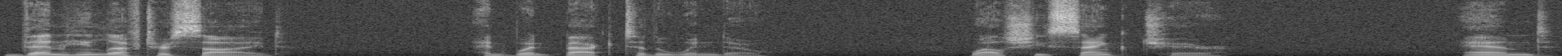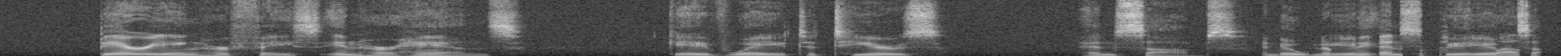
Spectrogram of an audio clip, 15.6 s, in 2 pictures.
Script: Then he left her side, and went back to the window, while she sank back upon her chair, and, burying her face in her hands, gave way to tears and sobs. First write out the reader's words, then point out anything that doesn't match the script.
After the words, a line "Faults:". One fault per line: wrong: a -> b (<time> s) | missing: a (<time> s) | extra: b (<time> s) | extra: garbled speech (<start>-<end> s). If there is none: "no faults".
Then he left her side, and went back to the window, while she sank chair, and, burying her face in her hands, gave way to tears and sobs. [garbled]
Faults:
missing: back upon her (5.7 s)
extra: garbled speech (14.1-15.5 s)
